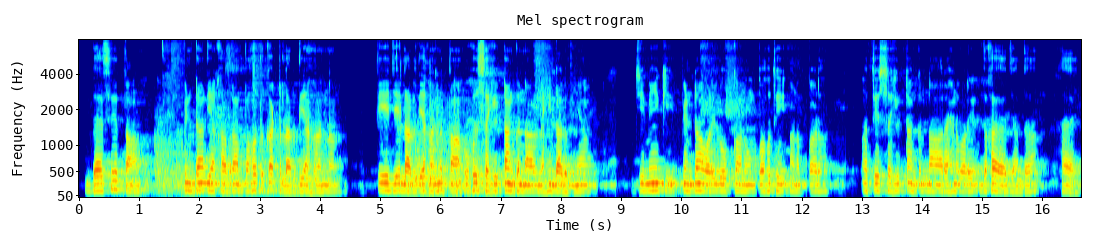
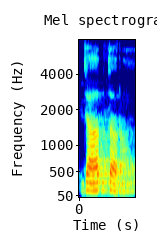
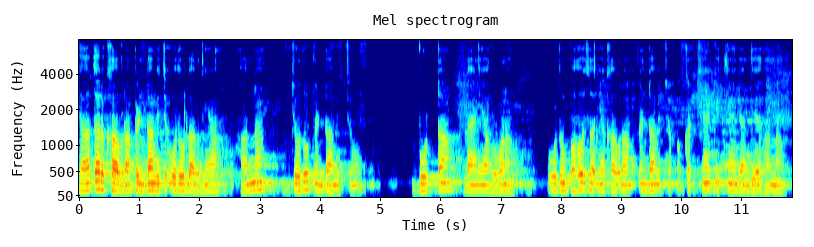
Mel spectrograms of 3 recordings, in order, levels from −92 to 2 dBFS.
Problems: constant background noise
